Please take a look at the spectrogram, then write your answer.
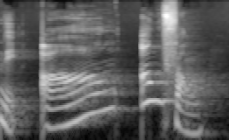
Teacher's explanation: ce sont les voyelles que l'on dit en faisant passer l'air par le nez. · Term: voyelles nasales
